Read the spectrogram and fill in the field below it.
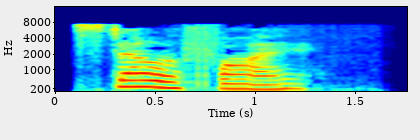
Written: stellify

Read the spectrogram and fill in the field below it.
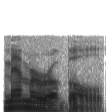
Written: memorable

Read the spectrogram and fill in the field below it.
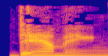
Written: damningness

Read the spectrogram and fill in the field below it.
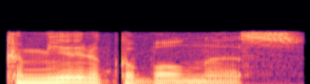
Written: communicableness

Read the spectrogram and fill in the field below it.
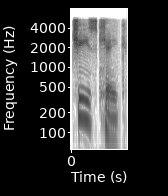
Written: cheesecake

